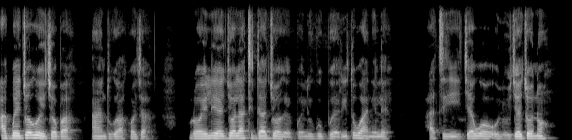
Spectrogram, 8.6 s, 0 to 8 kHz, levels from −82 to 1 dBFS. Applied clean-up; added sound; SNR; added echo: none; none; none; none.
